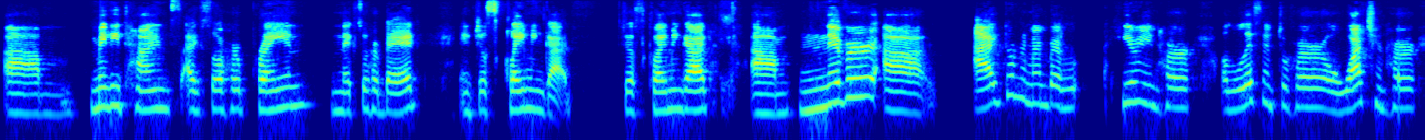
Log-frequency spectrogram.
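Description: A woman's voice: mid-range voice, fairly bright tone, highs cut off. A woman in her forties from Chile with a Chilean Spanish accent, speaking English as a second language and searching for words as an interview guest. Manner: halting, searching for words, frequent fillers. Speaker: guest entrepreneur. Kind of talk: casual interview.

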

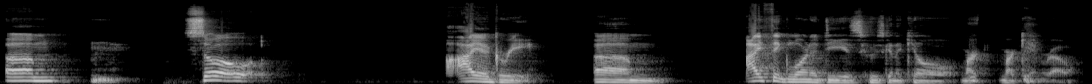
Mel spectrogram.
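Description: A man co-hosting a podcast in casual chat, speaking in halting phrases that often double back on themselves. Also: lowish voice, sing-song, a bit bright. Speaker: podcast co-host.

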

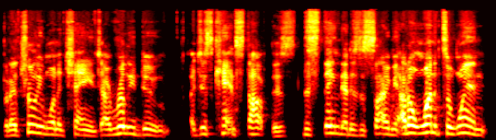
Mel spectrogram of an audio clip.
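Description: A man's voice: medium pitch, expressive, brisk, dry recording, natural voice. A cocky, sadistic wrestling villain, acted out by a man. He delivers his promo theatrically, with a taunting, domineering manner. The sound is close and dry. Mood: tearful false remorse.

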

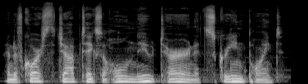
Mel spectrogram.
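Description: A man's voice: medium pitch, fairly even intonation, moderate pace, lightly acted. A man playing a guarded, driven female private eye, narrating introspectively in a scripted audio drama. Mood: guarded, reflective. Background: quiet music.

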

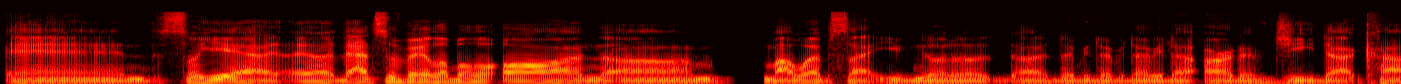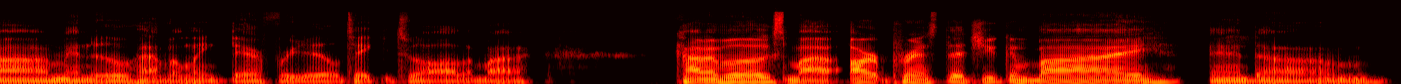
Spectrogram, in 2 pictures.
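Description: A man's voice: low-pitched, steady tone, normal speed, gravelly, no echo, studio quality. A man speaking as an interview guest, telling stories in a casual, modest, easygoing way. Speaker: interview guest, voice actor and creator. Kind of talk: casual conversational storytelling.

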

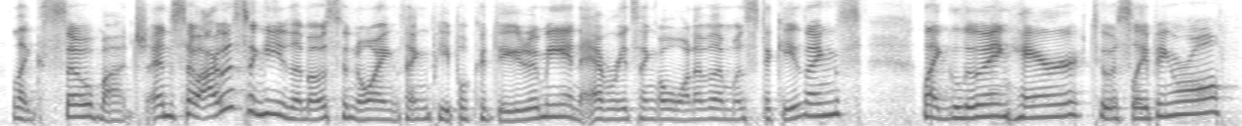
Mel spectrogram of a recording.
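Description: A woman on a casual podcast, her voice sitting on the higher side. She chats freely, laughs easily and tells stories with dramatic flair. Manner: chatty, giggly, dramatic storytelling. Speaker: podcast co-host presenting lore research.

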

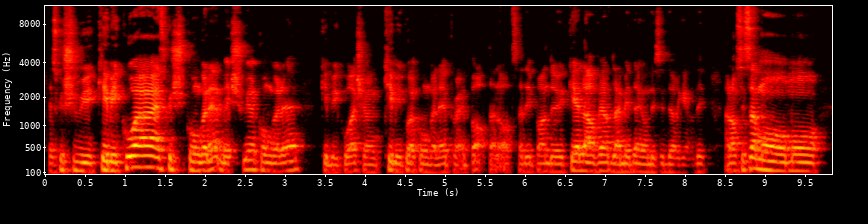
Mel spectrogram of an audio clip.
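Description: A man's voice: medium pitch, steady tone, fast talker, few pauses. A man in his late twenties with a Quebec French accent, chatting casually and slipping English words into his talk. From Montreal, Canada. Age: late 20s. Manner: mixes English words into speech. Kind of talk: casual conversational chat. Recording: roomy, echoey room.

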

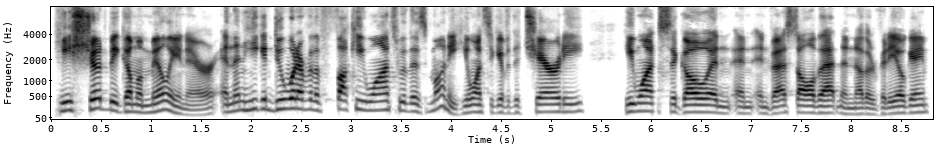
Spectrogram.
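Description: A man's voice: fairly high pitch, fast, a bit bright, clean tone, no echo, studio quality. An American man hosting a casual movie review podcast, rambling and opinionated, swearing freely and restarting his sentences. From United States. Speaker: podcast host.

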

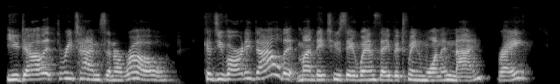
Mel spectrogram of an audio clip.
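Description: A woman's voice: medium pitch, a little fast, a bit bright. A woman coaching salespeople on a group call, direct and emphatic, repeating her key points, and losing her voice.

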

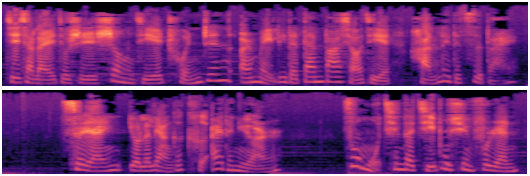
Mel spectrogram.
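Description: Expressive husky woman storyteller. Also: medium pitch, normal speed, faint music behind. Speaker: narrator. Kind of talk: expressive scripted story narration for radio drama.

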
